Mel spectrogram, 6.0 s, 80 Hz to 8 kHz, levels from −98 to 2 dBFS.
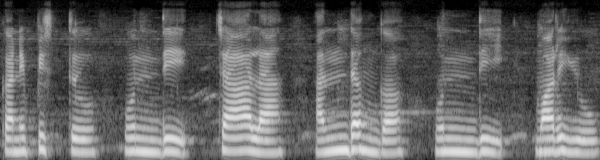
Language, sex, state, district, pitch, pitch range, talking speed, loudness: Telugu, female, Andhra Pradesh, Sri Satya Sai, 190 Hz, 180-200 Hz, 60 wpm, -16 LUFS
